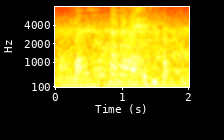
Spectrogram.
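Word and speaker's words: phở: ¿Cómo se pronuncia la sopa? Pho.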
